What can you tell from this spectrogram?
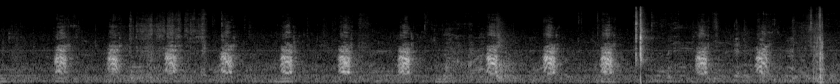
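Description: German shepherd barking steadily at the helper while guarding him, about two barks a second in an even rhythm.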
